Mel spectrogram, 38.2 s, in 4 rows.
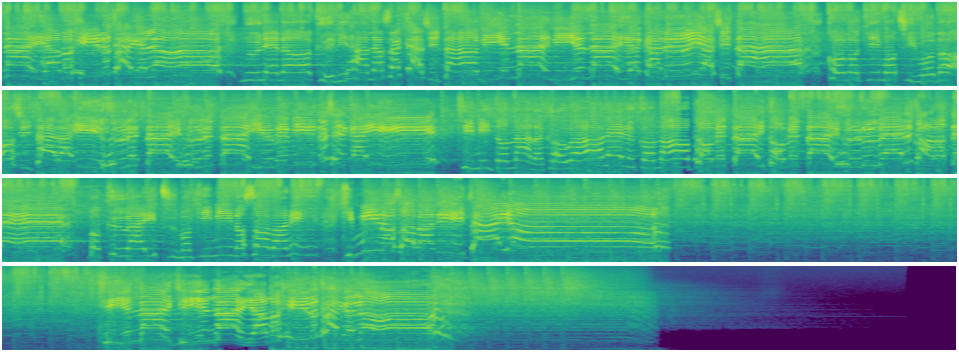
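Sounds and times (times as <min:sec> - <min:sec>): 
a cappella singing: 0:00.0 - 0:25.8, 0:29.6 - 0:33.4.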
